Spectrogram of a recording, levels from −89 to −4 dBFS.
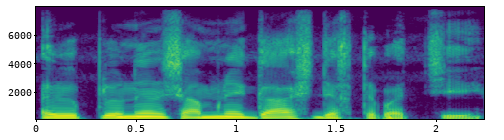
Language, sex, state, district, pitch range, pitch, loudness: Bengali, male, Assam, Hailakandi, 100-120 Hz, 115 Hz, -13 LUFS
